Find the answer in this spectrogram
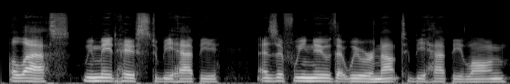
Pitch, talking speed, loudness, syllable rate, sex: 140 Hz, 225 wpm, -19 LUFS, 5.4 syllables/s, male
